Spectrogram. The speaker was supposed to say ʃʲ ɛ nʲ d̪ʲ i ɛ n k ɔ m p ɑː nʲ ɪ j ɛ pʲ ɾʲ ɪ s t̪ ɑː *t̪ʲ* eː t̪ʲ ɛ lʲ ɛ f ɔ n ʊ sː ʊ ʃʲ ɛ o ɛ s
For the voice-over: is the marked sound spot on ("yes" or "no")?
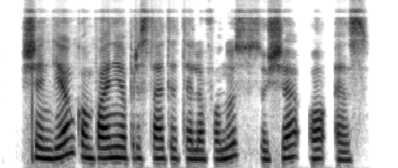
yes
